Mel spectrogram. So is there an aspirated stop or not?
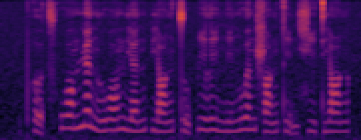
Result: yes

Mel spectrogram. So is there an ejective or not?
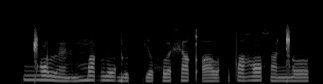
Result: yes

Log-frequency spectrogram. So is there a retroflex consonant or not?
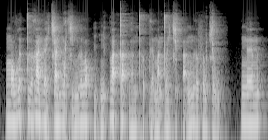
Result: no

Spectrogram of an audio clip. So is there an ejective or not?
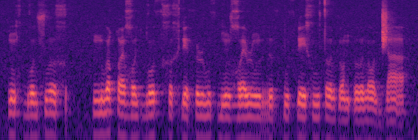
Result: no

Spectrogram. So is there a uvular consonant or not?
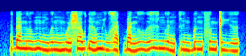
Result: no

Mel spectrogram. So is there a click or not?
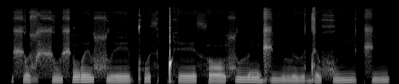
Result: yes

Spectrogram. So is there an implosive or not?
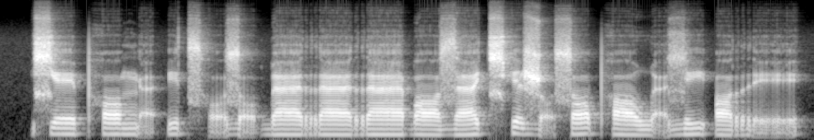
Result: yes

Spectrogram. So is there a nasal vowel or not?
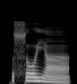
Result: yes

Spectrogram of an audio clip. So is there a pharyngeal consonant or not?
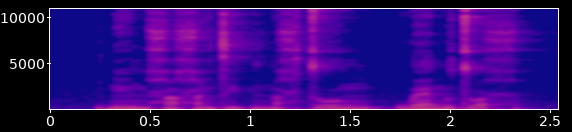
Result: yes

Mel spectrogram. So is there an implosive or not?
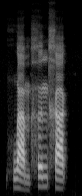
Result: no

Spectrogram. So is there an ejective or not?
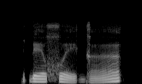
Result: no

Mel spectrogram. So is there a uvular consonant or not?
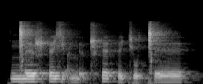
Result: no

